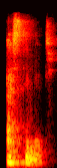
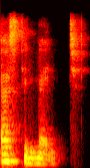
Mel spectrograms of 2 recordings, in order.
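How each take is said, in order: First: The final syllable sounds like 'it'. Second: The final syllable sounds like 'ate'. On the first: It is used as a noun. "but the noun is estimate" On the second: It is used as a verb. "the verb is estimate"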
